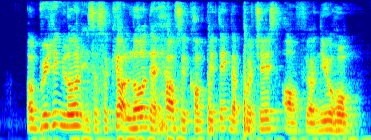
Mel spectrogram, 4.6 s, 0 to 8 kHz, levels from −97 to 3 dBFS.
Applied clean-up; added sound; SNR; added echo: none; none; none; reverberation time 0.3 s.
